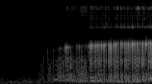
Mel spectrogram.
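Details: Female pet turtle with pneumonia, swimming with her mouth open and unable to submerge, later treated with ceftazidime injections for 3 weeks: a brief pause, then a rising harsh, hissing, croaking rasp of labored gasping breath.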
